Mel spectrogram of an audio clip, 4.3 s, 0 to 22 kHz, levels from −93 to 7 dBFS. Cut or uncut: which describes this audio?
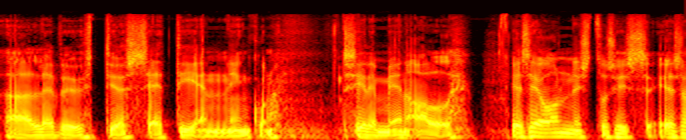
uncut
